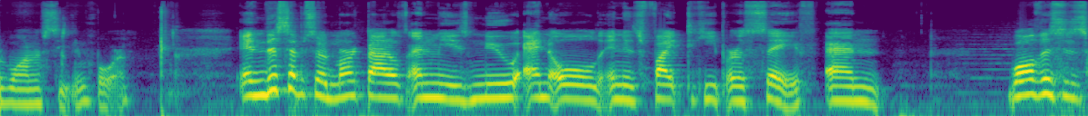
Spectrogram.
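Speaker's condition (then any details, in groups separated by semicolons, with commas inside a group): No condition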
